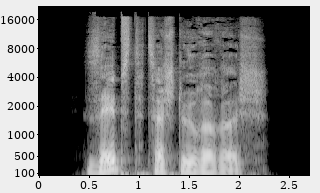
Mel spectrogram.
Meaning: self-destructive
- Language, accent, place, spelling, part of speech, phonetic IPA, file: German, Germany, Berlin, selbstzerstörerisch, adjective, [ˈzɛlpstt͡sɛɐ̯ˌʃtøːʁəʁɪʃ], De-selbstzerstörerisch.ogg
